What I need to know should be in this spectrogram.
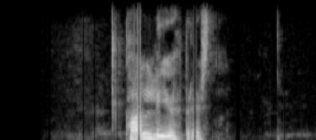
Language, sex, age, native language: Icelandic, female, 50-59, Icelandic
